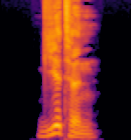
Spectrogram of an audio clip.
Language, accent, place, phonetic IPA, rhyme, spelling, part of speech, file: German, Germany, Berlin, [ˈɡiːɐ̯tn̩], -iːɐ̯tn̩, gierten, verb, De-gierten.ogg
- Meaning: inflection of gieren: 1. first/third-person plural preterite 2. first/third-person plural subjunctive II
